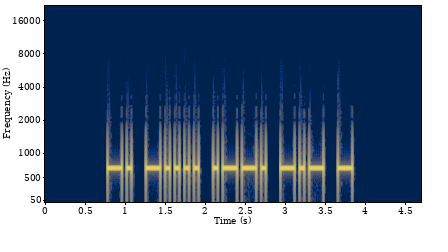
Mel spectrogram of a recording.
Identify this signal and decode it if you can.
Morse code, heard as a keyed tone, about 20 wpm, 700 Hz. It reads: N6PKT
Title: NA SOTA Chaser Callsigns 20wpm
